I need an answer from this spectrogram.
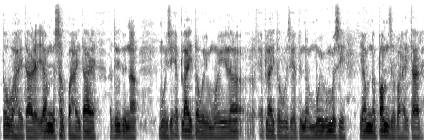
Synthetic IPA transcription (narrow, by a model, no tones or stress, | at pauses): towbɐɦajtaɾḛjʔamnɐsɐk̚pɐɦajtaɾe | ɐdujdunɐ | mojs̬iʔeplajtɐwemojnɐeplajtowbɐs̬iɐ̰dunɐmojɡumbɐs̬i | jamnɐpamzɐbɐɦajtaɾe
